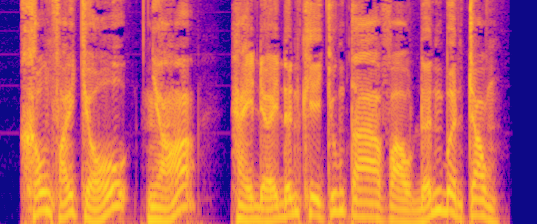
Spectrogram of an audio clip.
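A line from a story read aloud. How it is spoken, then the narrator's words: Harsh snap. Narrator (Vietnamese): Thầy Moody đã nạt ác nó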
